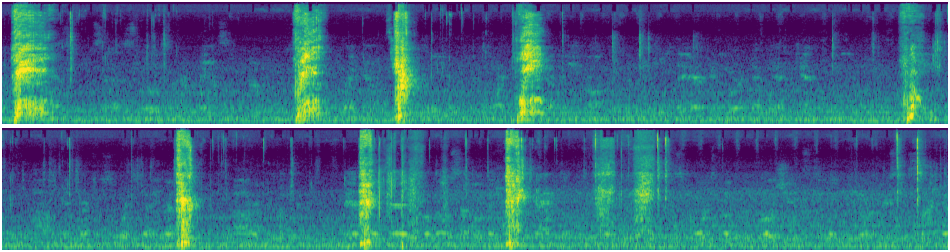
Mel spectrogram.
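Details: Dog coughing: about nine short, sharp dry coughs spaced a few seconds apart over room noise.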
